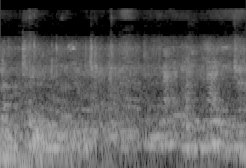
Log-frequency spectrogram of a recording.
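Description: Low, indistinct voices of people talking quietly, in short murmured phrases.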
